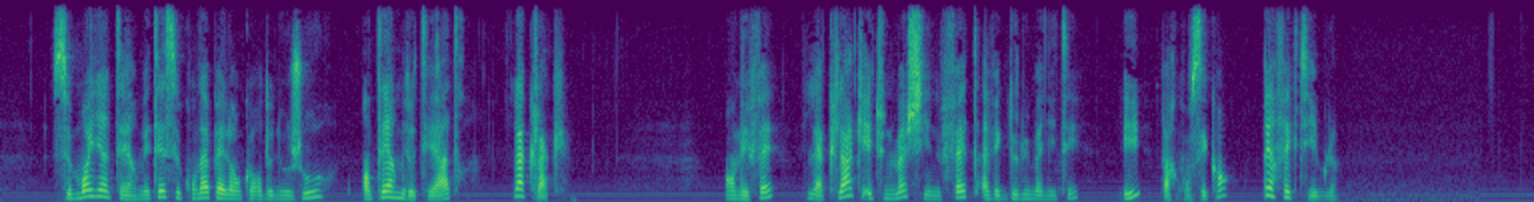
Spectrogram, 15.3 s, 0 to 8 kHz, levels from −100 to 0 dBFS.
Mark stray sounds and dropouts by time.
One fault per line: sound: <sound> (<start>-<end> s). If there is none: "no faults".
no faults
